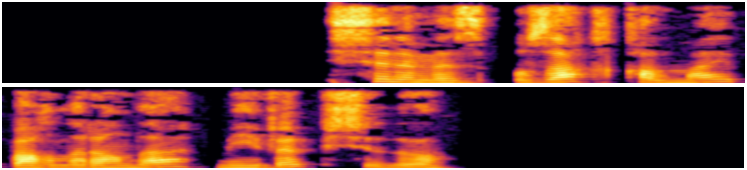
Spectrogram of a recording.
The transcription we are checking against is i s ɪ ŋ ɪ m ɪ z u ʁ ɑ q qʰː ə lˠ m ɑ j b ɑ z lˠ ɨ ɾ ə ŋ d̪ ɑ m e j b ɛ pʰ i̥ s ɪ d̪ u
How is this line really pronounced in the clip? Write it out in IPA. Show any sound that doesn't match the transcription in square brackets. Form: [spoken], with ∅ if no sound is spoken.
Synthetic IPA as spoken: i s ɪ [n] ɪ m ɪ z u [z] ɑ q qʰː [ɑ] lˠ m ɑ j b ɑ [ʁ] lˠ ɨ ɾ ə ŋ d̪ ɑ m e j [v] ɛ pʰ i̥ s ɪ d̪ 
